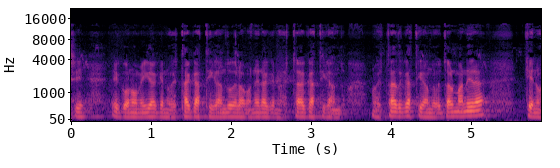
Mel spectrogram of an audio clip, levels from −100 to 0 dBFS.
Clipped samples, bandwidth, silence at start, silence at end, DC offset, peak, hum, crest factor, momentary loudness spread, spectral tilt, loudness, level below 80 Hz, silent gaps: under 0.1%; 13.5 kHz; 0 s; 0 s; under 0.1%; -18 dBFS; none; 18 dB; 13 LU; -6 dB/octave; -37 LUFS; -78 dBFS; none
